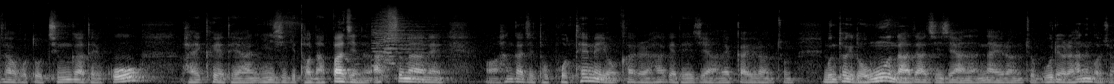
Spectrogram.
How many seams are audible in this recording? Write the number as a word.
one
